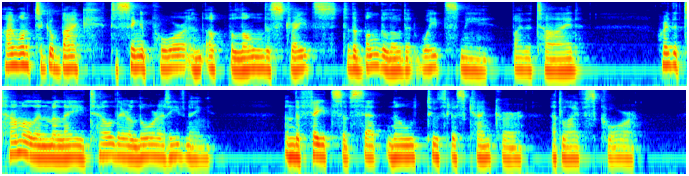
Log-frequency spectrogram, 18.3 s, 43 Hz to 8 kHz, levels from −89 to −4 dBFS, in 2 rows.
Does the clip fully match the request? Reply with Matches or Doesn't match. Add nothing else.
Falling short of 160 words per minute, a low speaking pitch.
Matches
